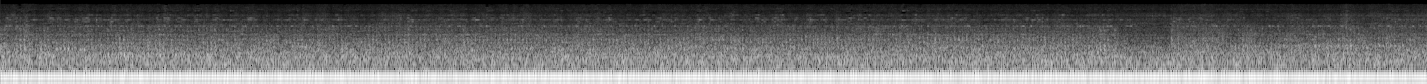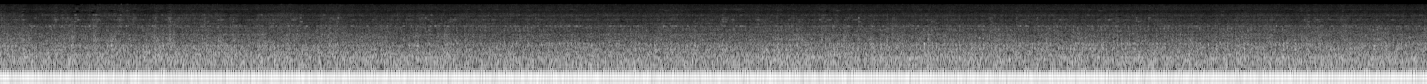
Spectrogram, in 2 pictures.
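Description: A drilling rig's diesel engine drones loudly and steadily.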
